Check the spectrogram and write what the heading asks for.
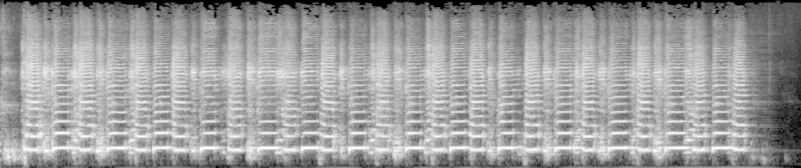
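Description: Diatonic blues harmonica playing a rhythmic, drum-like riff: the two-hole draw note bent down and released again and again in a steady repeating pattern, stopping shortly before the end.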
